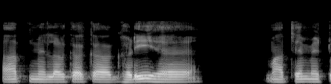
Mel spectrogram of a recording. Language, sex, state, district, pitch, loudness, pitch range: Hindi, male, Bihar, Gopalganj, 120 Hz, -17 LUFS, 115-125 Hz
